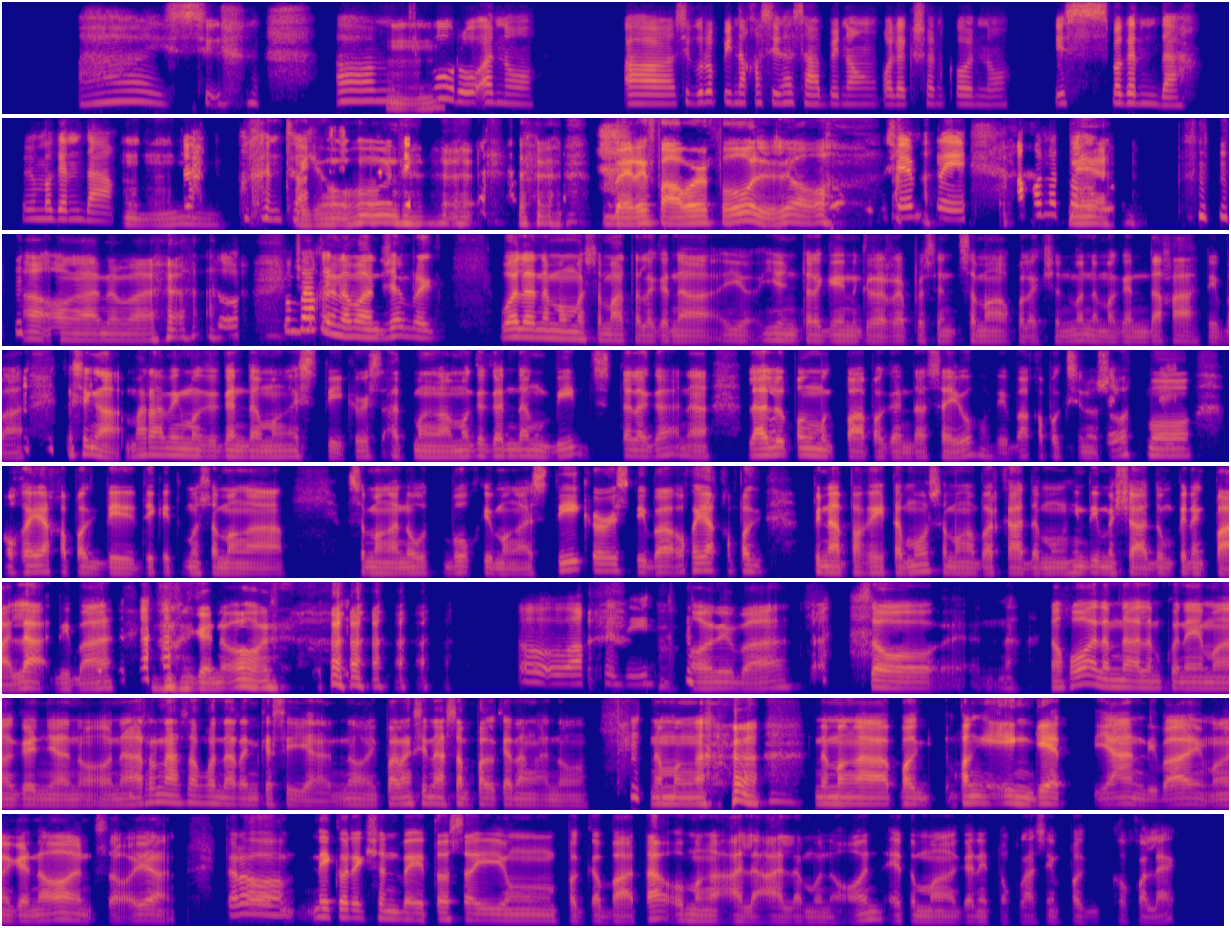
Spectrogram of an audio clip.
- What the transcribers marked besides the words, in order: chuckle; laugh; chuckle; laugh; background speech; other background noise; chuckle; laugh; laughing while speaking: "Yung mga ganon"; laugh; chuckle; chuckle; laughing while speaking: "mga"
- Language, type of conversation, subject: Filipino, podcast, May koleksyon ka ba noon, at bakit mo ito kinolekta?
